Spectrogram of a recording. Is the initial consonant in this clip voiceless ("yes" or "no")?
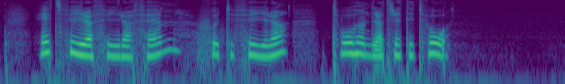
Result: yes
